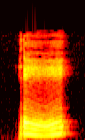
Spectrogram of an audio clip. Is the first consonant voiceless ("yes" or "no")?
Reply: no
